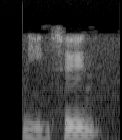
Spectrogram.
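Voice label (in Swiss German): "niinzehn", Alsatian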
